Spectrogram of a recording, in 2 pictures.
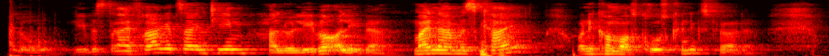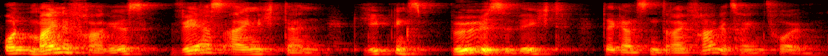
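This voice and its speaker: Echoey, lively man in a video message. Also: mid-range voice, normal speed. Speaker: fan sending a question.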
